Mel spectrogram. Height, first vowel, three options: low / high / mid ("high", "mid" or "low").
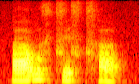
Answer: low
